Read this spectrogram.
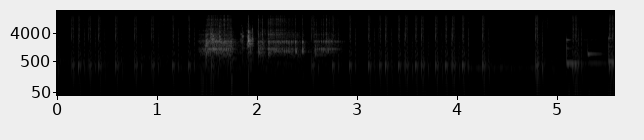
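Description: Light footsteps patter quickly on a hard floor.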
